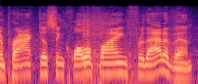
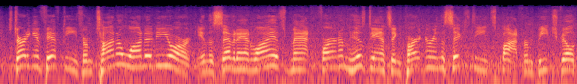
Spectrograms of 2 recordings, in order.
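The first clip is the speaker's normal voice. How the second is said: announcer; 5 semitones higher than usual. Real, not acted. Reads the starting lineup.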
